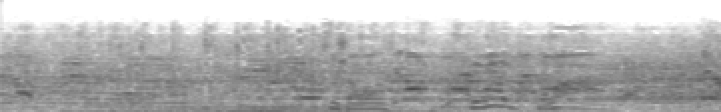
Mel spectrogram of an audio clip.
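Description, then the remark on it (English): A crowd at a church conference shouts and jeers a speaker down, yelling for him to get off the platform, in a dense, continuous roar of many overlapping voices, with louder individual yells rising from the din throughout. “People are shouting him down because of what he just did.”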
